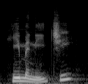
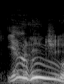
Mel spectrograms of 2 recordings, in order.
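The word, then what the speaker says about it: He Mni Can: But I believe it's Himanichi. – Yep. – Yay! Close, all yeah. right. Himanichi, yeah.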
